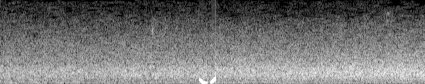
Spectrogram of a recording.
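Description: A short soft chime sounds once.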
